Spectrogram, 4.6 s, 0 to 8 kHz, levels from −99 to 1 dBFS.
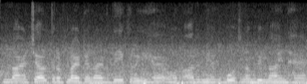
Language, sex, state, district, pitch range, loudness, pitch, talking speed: Hindi, female, Haryana, Rohtak, 210-220 Hz, -16 LUFS, 215 Hz, 195 wpm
